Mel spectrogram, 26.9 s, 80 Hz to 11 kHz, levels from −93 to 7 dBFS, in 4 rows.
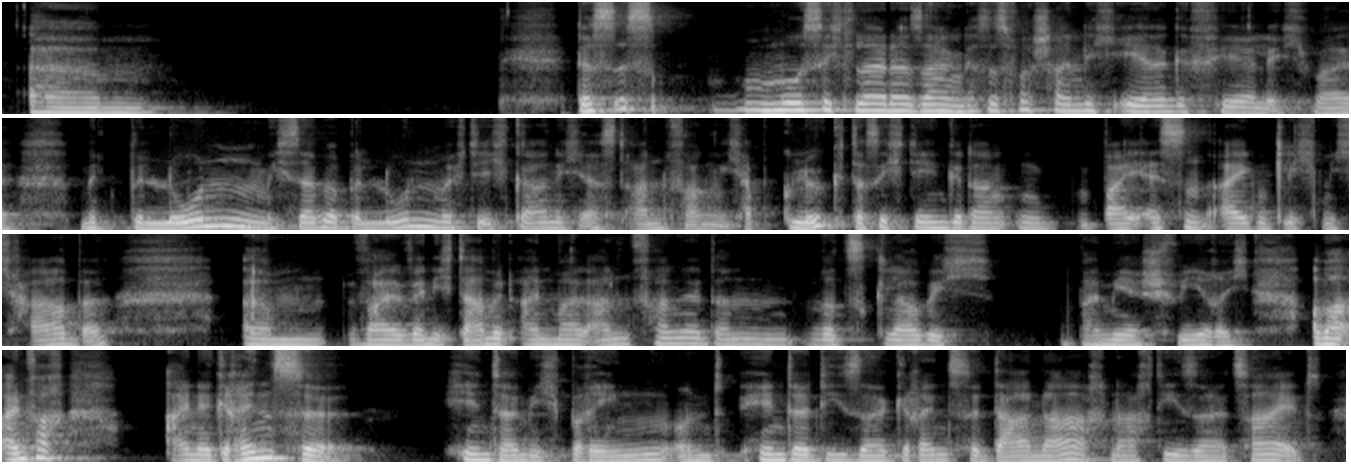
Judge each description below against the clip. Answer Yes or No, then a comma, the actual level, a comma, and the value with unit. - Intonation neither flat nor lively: Yes, average, 3.2 semitones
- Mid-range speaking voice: Yes, medium, 155 Hz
